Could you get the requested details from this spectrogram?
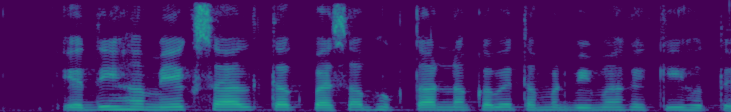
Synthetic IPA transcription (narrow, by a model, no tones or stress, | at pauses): jɐd̪iɦɐmeːksaːlt̪ɐkpɛːsabʱʊɡt̪anɐkɐbʱet̪ʰɐməʈbiːmakekiɦoːt̪e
